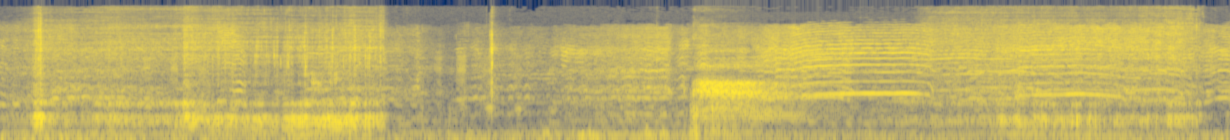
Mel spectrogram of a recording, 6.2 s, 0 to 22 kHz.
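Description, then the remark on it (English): About five dozen baby goats at a house in springtime bleating over one another, high wavering cries rising and overlapping continuously for several seconds, with a few sharp clicks and no talking. “Or at least, you know, 5 dozen baby goats.”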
